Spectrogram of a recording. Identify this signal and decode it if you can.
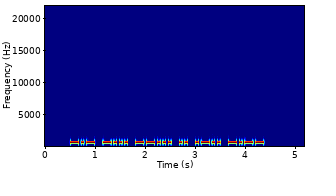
Morse code, heard as a keyed tone, about 22 wpm, 700 Hz. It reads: KB7ILY
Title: USA Call Signs - 6 Characters - Repeated 3x - 22wpm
